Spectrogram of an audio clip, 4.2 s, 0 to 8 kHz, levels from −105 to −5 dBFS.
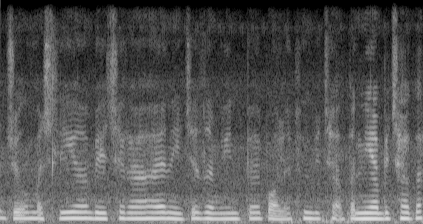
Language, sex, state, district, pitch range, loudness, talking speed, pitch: Hindi, female, Uttar Pradesh, Etah, 205-215 Hz, -25 LUFS, 185 wpm, 210 Hz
